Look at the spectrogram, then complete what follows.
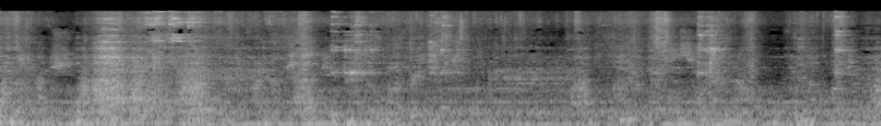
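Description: Hands pressing and patting raw ground beef into a burger patty on a paper plate, making soft, irregular squishing pats.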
